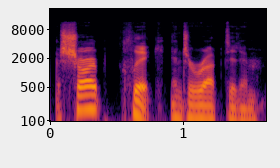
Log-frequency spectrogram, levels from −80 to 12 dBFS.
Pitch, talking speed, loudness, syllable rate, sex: 110 Hz, 185 wpm, -17 LUFS, 5.3 syllables/s, male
